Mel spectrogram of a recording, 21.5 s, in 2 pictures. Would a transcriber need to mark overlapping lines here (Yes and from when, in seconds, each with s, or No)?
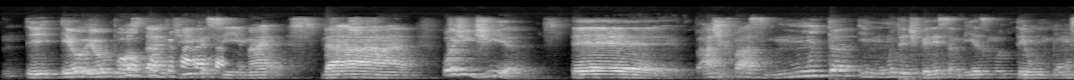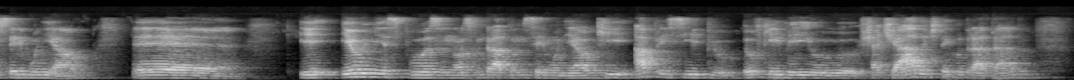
Yes, from 1.0 s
